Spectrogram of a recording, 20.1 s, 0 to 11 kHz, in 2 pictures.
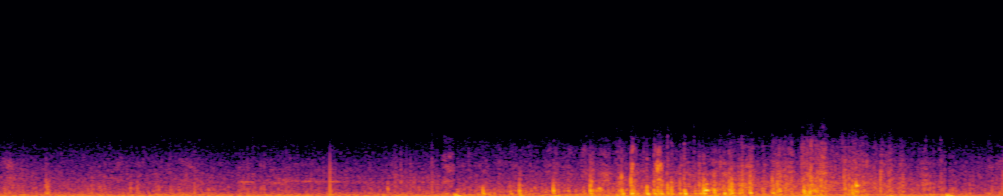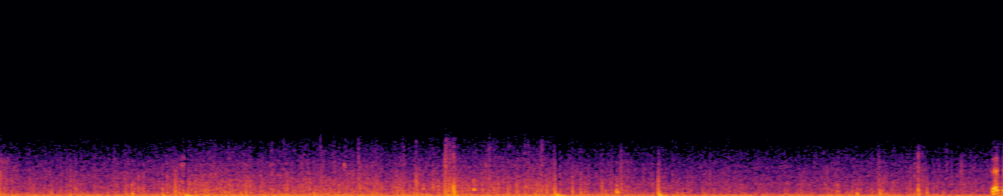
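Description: Scuffling and blows of a fistfight on an old 1930s film soundtrack: scattered short thuds over a steady low hum and hiss. The thuds come thickest about six to eight seconds in.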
